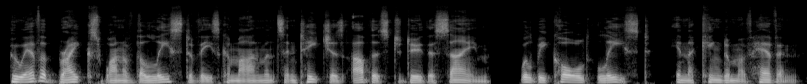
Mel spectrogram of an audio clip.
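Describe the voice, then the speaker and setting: A man reading the Gospel as a minister in a measured, formal, liturgical style. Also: sits low, darkish tone.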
